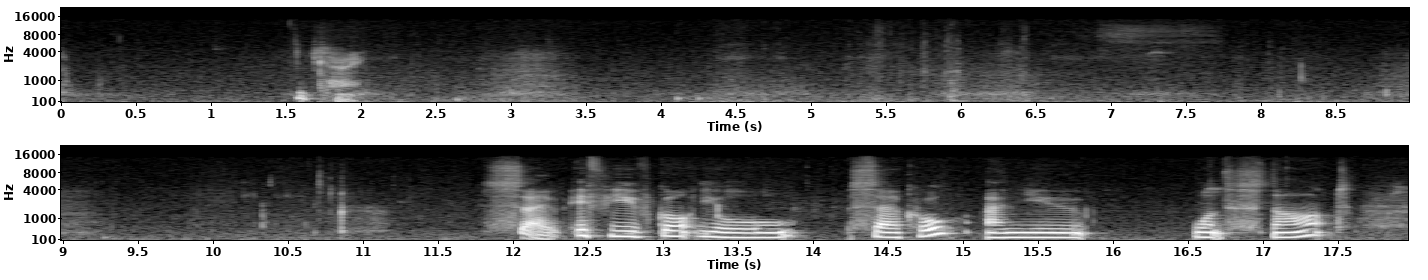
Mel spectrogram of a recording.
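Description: Hands softly handle and rub a small fuzzy object.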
